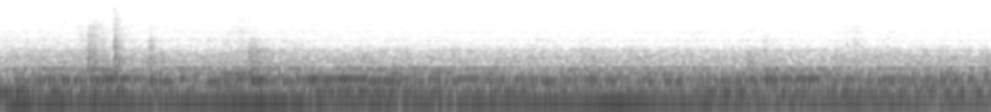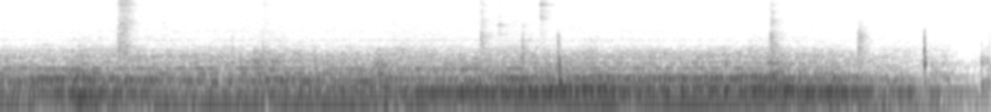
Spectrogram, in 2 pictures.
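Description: An elevator car hums and rumbles as it travels through its shaft.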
